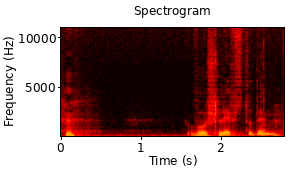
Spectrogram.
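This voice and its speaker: An actor in a German radio play, playing an aging vagabond who is anxious and hopeful, with a husky voice and halting, theatrical delivery. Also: male voice, mid-range voice, big pitch swings, full character voice. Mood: weary, subdued. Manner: halting questions, repeats himself, theatrical swings from urgent to hushed. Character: aging male vagabond, anxious, hopeful, caring for his companion.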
